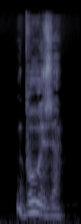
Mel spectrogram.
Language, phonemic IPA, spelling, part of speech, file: French, /buz/, bouse, noun, LL-Q150 (fra)-bouse.wav
- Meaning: 1. cowpat 2. water-bouget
